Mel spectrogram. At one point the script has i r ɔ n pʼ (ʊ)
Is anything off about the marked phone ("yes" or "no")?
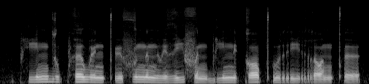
yes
